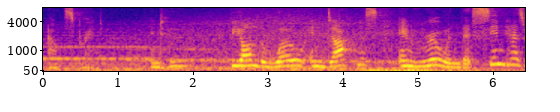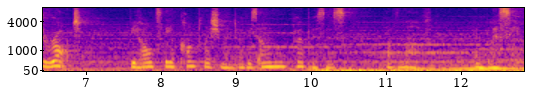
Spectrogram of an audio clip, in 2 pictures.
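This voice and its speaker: A woman reading a religious text as a dramatized audiobook narration, solemn, emphatic and deliberate in delivery. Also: on the high side. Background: music.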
